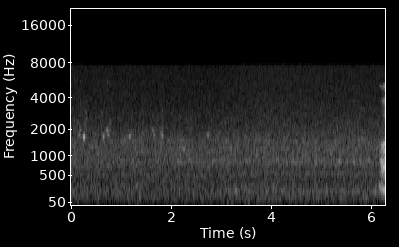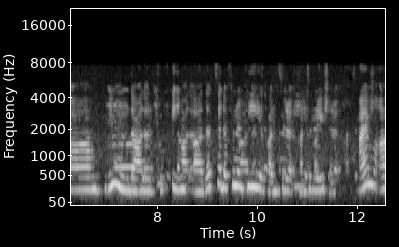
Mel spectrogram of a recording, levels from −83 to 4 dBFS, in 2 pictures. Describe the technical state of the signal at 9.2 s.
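At 9.2 s a brief echo leak appears, lasting until about 9.32 s: a faint, delayed copy of the speech, roughly 15 dB below it and trailing the original by about 0.91 s. It is likely a far-end loudspeaker echo that the echo canceller failed to fully remove. On a spectrogram it shows as a weak, short ghost of earlier speech patterns, capped like everything else at 8 kHz. On the waveform it is a small, low-amplitude burst.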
